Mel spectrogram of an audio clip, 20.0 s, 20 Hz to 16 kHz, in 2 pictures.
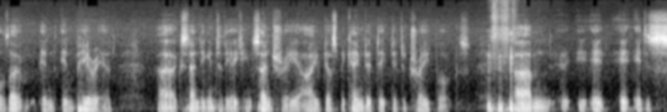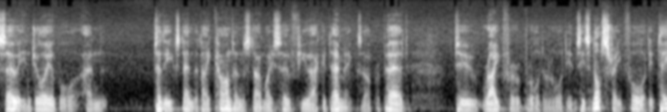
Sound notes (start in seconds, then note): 7.3 chuckles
